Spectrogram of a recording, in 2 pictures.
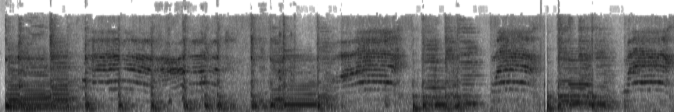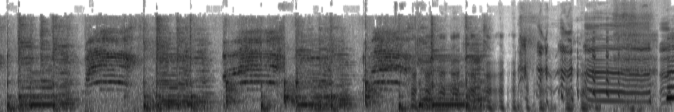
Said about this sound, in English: Have you ever hear a cat who has the blues, Carson? I don't believe I have. Well, let me introduce you to one.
